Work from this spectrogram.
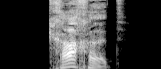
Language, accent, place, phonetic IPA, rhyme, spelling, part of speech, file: German, Germany, Berlin, [ˈkʁaxət], -axət, krachet, verb, De-krachet.ogg
- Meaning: second-person plural subjunctive I of krachen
